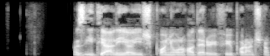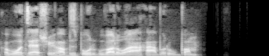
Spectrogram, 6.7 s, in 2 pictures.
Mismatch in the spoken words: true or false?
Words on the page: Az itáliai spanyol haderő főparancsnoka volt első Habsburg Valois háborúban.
false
